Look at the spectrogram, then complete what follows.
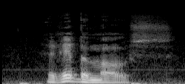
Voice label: "ribbemoos", Dutch

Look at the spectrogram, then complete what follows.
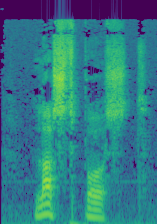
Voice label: "lastpost", Dutch

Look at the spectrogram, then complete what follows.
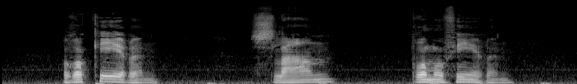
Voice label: rocheren slaan, Dutch; chess

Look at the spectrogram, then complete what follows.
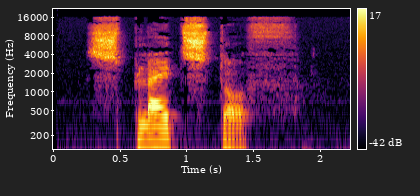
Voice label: "splijtstof", Dutch

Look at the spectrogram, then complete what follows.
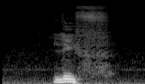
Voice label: "lief", Dutch; 'dear'

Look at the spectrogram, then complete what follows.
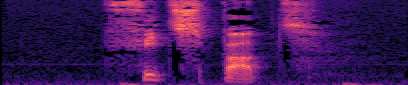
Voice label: "fietspad", Dutch

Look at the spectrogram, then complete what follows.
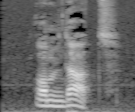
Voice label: "omdat", Dutch

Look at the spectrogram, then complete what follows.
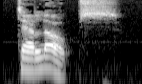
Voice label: "terloops", Dutch

